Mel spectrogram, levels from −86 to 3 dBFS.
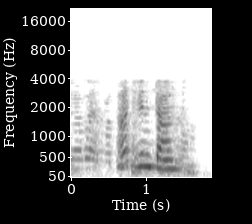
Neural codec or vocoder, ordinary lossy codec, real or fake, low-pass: none; AAC, 16 kbps; real; 7.2 kHz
